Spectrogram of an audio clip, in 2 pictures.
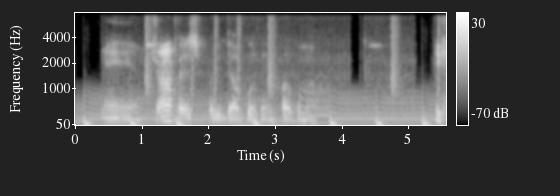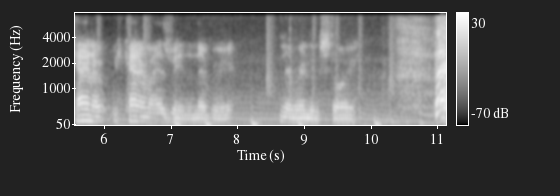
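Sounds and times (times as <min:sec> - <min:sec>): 
speech: 0:00.4 - 0:03.7, 0:05.4 - 0:08.0, 0:08.6 - 0:11.1
person sneezing loudly: 0:10.4 - 0:11.1.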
